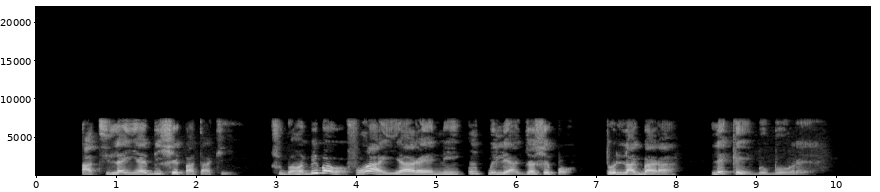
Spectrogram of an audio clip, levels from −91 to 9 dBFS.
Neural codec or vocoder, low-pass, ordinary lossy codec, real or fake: none; 7.2 kHz; none; real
